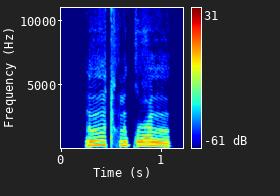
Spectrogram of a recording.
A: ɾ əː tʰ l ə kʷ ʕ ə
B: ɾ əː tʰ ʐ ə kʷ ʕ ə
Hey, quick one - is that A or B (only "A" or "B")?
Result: A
